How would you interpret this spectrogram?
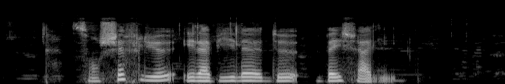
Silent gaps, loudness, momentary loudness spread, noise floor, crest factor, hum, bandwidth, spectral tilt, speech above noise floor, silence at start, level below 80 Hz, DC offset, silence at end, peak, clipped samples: none; -22 LUFS; 9 LU; -61 dBFS; 20 dB; none; 9.6 kHz; -4.5 dB/octave; 39 dB; 0.4 s; -64 dBFS; under 0.1%; 1.1 s; -4 dBFS; under 0.1%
